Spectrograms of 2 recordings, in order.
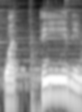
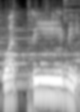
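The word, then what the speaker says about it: وَالتِّينِ: Contohnya yang ini, wattini. Ini hurufnya apa? Hurufnya adalah ya. Ini hurufnya adalah ya mati. Dibacanya berapa harakat? 2 harakat. Wattini.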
